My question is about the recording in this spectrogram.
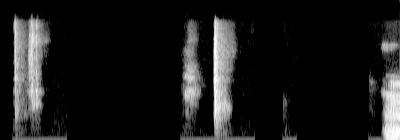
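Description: Two pairs of short, sharp clicks, one pair near the start and another about two seconds in, from a computer being worked to share the screen over a video call.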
